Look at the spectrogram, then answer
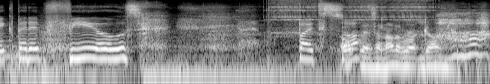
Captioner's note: whirring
